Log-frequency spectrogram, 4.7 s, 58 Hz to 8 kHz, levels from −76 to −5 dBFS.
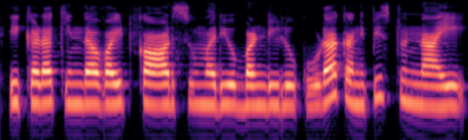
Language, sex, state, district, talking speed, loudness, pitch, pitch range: Telugu, female, Telangana, Hyderabad, 100 wpm, -17 LUFS, 210 Hz, 200-220 Hz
